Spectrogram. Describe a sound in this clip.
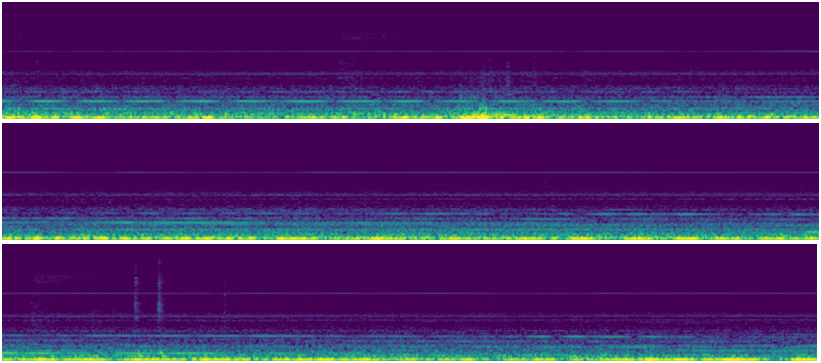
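A train's electric motor hums with a slowly shifting pitch.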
